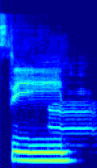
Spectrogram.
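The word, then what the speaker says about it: س: গোড়ার সাথে আমরা লাগাবো পেটের সাথে লাগাইলেও সিন প্রোনাউন্স করা যাবে ইনশাআল্লাহ কিভাবে করব লেটারটা হলো সিন সিন সিন সা সাসিসু সিন সায়াস লাং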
